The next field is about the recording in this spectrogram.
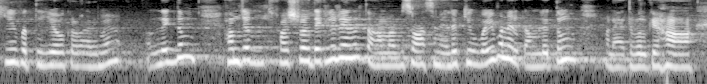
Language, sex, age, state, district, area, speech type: Maithili, female, 18-30, Bihar, Purnia, rural, spontaneous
